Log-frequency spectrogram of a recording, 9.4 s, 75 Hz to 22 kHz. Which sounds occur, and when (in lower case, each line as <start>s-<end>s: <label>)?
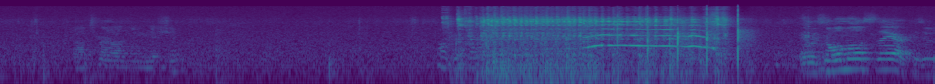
0.0s-9.3s: mechanisms
0.2s-0.4s: walk
0.6s-9.3s: conversation
0.7s-1.8s: man speaking
2.1s-2.3s: tap
3.2s-3.4s: tap
3.5s-3.6s: tick
4.0s-4.3s: walk
4.3s-4.7s: woman speaking
4.4s-7.5s: engine starting
4.4s-7.4s: motorcycle
5.8s-7.3s: shout
6.1s-6.3s: clapping
6.4s-6.5s: clapping
6.7s-6.9s: clapping
7.0s-7.1s: clapping
7.3s-7.5s: clapping
7.9s-9.3s: man speaking
8.0s-8.2s: tick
